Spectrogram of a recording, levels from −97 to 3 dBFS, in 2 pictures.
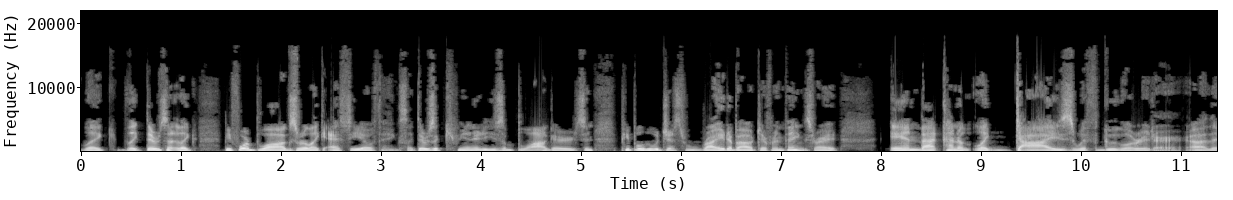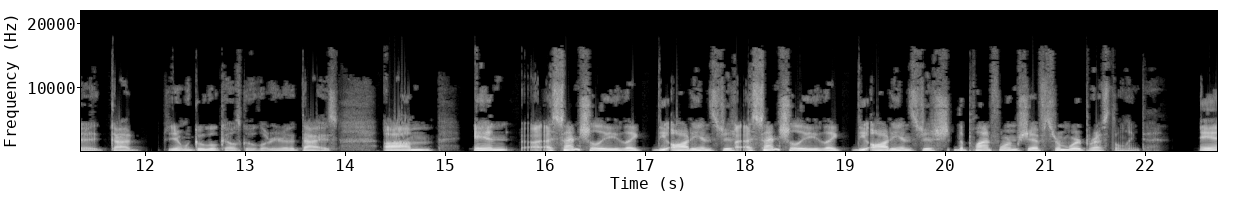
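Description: A stream segment repeated in this speech clip from 17.89 to 19.89 s: the player queued the same segment twice, so about 2.0 s replays after a small blip at the jump.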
